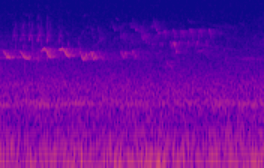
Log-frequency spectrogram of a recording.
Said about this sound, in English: Very high-pitched song. Kind of reminds me of black poll warblers, just not as weird sounding.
